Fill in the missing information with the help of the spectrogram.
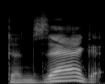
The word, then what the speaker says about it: Gonzaga: Y'all need to learn how to pronounce Gonzaga versus Gonzaga.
